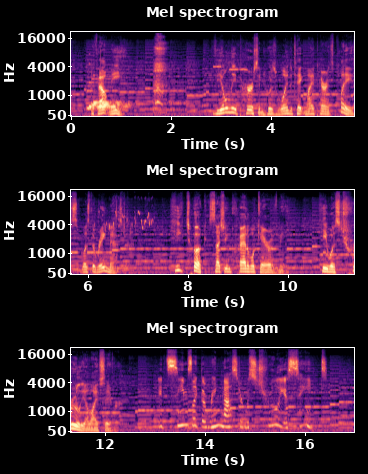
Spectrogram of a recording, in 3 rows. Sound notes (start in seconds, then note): 1.6 gasp!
